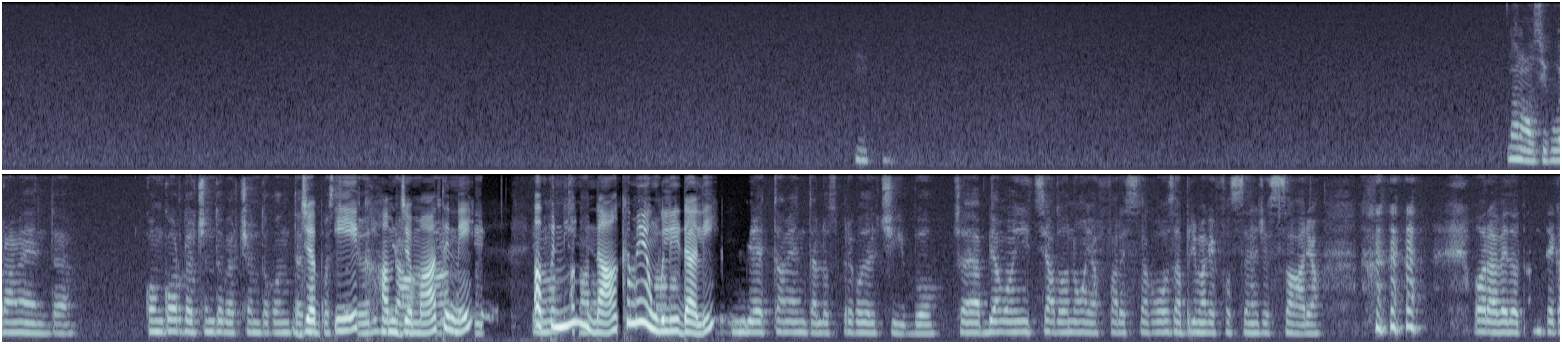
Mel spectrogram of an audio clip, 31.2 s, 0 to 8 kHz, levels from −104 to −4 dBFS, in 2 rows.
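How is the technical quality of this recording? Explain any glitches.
The recording has trouble between about 19 and 23 seconds, where two call-processing faults alternate.

Speech suppressed in double talk occurs from 18.97 to 20.46 s, 21.32 to 22.39 s and 22.86 to 23.07 s. The voice sinks by roughly 15 dB, then as much as 40 dB, then about 10 dB. When both sides spoke at once, the echo canceller likely could not separate talker from echo and turned everything down. Unlike a network dropout, the voice dips and returns in pieces rather than stopping cleanly.

Echo leak appears in three brief scraps at 20.46 to 20.55 s, 21.24 to 21.33 s and 22.72 to 22.86 s. Each is a faint copy of the voice trailing it by 350 ms, ranging from very quiet to moderately quiet. Loudspeaker sound likely slipped past the loudspeaker side's canceller and was sent back. The fixed delay and weak level distinguish it from room reverberation.

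Throughout, the audio carries nothing above 8 kHz, which is consistent with the call's band limit.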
